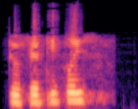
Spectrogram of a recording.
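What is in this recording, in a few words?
Sheriff East County, scanner audio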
